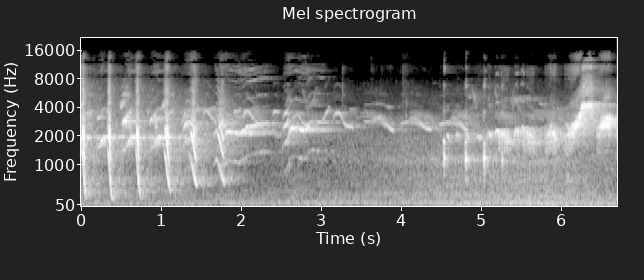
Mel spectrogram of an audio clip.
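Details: Caged Chinese hwamei kept as a songbird, opening with a run of sharp, rapid downward-swept notes, then moving into loud, varied whistled phrases. These slur up and down and end in a bright, rising flourish.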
